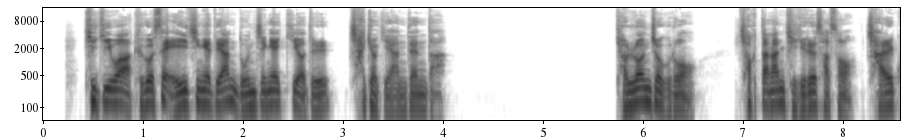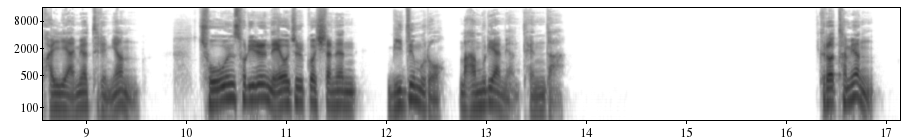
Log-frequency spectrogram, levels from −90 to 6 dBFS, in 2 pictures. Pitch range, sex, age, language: 105-135 Hz, male, 30-49, Korean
